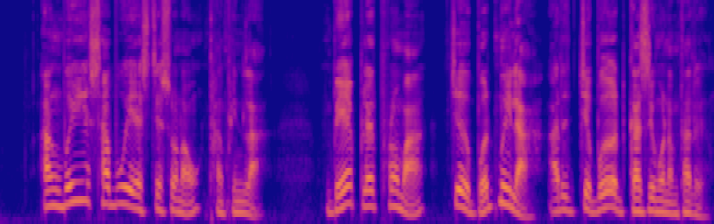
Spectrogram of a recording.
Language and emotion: Bodo, disgusted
